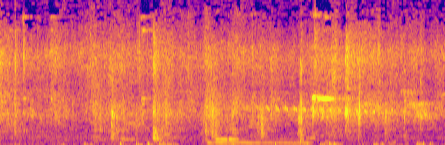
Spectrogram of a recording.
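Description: Young goat tearing at and chewing a pile of fresh green fodder: a run of short, crisp crunching and rustling strokes from leaves and cut stalks. A brief, steady low call is heard about two seconds in.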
